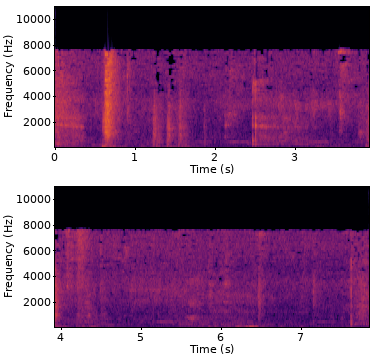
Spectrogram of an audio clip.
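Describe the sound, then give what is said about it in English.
A door being closed: a few soft clunks and knocks spread over several seconds, with a sharper thud near the start, against quiet with a faint background murmur. “Someone will have to close yeah, that also that door, that no sound is there.”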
